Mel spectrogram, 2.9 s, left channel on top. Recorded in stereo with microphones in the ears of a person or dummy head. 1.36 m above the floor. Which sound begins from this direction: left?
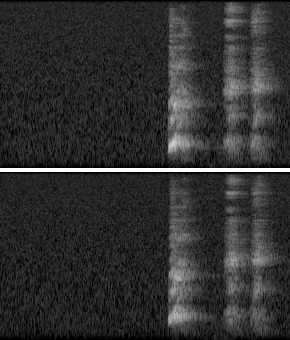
A giggle, at 1.7 s.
